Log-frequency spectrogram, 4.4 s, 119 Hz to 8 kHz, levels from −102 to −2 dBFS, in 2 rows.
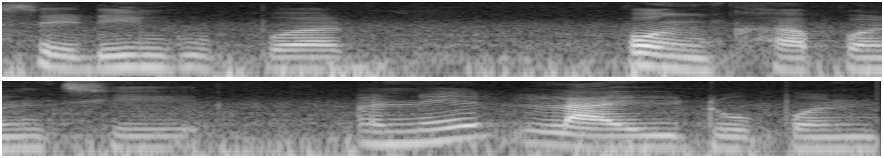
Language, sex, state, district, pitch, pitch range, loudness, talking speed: Gujarati, female, Gujarat, Valsad, 180 Hz, 175-205 Hz, -21 LUFS, 110 wpm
